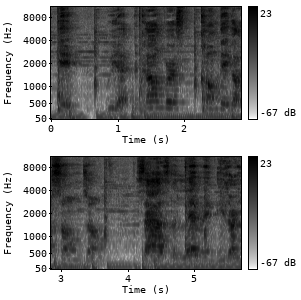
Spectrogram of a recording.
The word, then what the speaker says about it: Comme des Garçons: I know how to say it's Comme des Garçons.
